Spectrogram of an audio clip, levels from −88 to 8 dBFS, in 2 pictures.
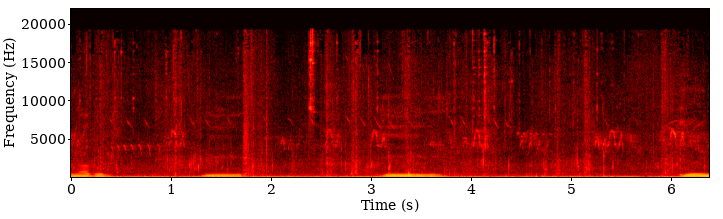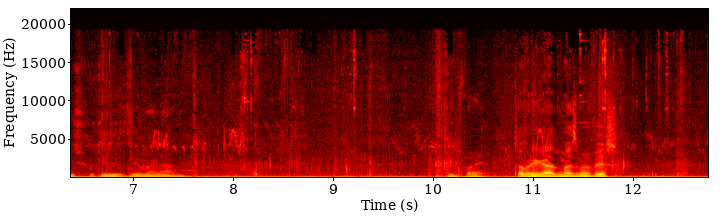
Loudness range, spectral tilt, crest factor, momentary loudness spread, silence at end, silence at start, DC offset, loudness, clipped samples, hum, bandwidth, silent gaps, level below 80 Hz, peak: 9 LU; -6.5 dB/octave; 20 dB; 17 LU; 0 s; 0 s; under 0.1%; -31 LUFS; under 0.1%; none; 19.5 kHz; none; -36 dBFS; -10 dBFS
